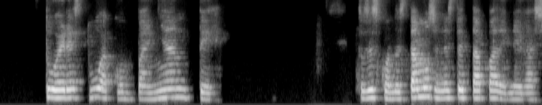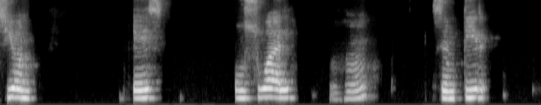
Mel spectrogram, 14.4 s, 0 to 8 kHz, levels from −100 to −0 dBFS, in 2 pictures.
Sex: female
